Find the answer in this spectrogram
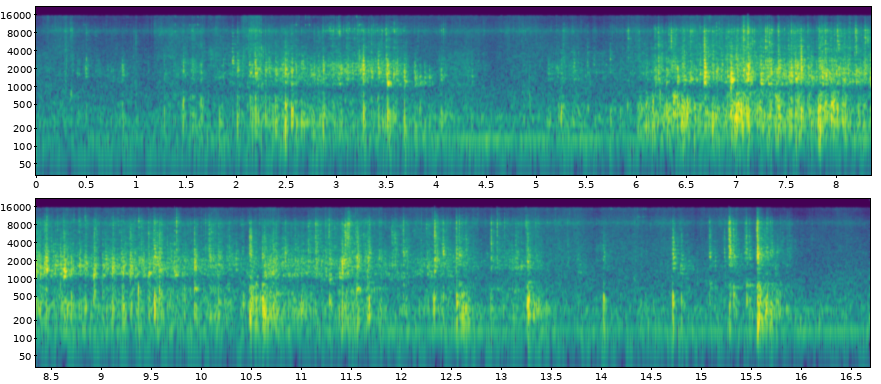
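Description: Nylon fishing net and rope dragging and rustling over concrete paving, a scratchy crackle that comes in three spells, loudest in the middle, over a steady low hum.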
